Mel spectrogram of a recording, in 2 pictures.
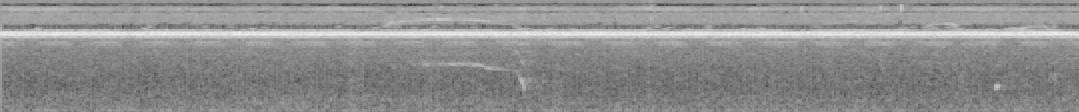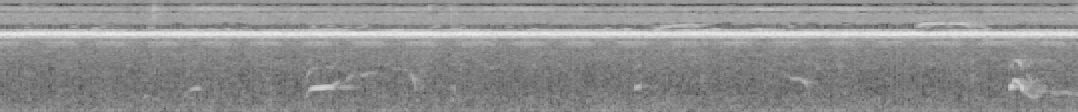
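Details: Bell crickets keep up a high, even ringing tone while brief faint whistled chirps appear now and then, over quiet campfire crackling intended for sleep.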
